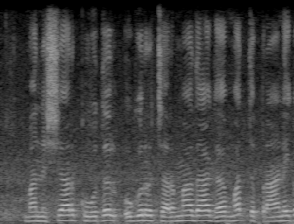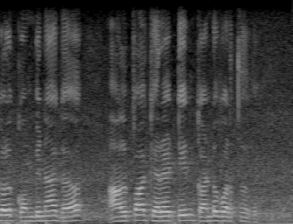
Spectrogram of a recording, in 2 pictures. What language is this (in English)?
Kannada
